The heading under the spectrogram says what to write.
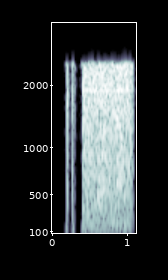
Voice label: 122.925 MHz; scanner; radio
